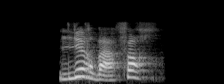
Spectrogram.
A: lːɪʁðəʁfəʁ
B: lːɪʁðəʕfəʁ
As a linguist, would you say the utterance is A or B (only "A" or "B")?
B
